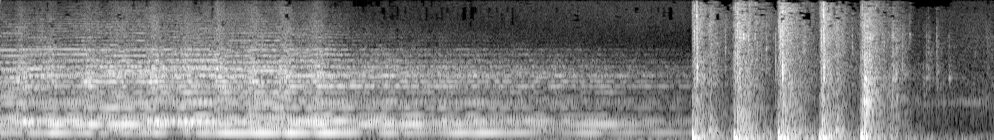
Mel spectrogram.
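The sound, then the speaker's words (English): A low, sustained drone fades out, then five sharp, loud knocks on a door land in a quick, uneven burst near the end, each ringing briefly. “Part of me knew the knock at the door would come.”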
